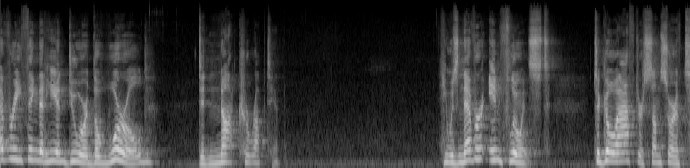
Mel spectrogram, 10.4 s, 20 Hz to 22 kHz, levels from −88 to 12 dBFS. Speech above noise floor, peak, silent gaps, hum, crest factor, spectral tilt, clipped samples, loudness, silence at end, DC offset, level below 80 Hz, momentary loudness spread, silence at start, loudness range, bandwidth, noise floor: 39 dB; 0 dBFS; none; none; 18 dB; -5 dB/octave; under 0.1%; -16 LUFS; 0 s; under 0.1%; -64 dBFS; 15 LU; 0 s; 9 LU; 17.5 kHz; -55 dBFS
